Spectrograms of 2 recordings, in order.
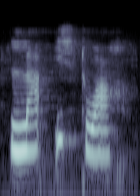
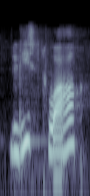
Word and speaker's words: l'histoire: Parce que l'article défini la est suivi d'un H muet, d'un mot qui commence par un H muet. Donc, on supprime le A, l'article défini la sera remplacé par un L'. On dit l'histoire et on écrit l'histoire.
